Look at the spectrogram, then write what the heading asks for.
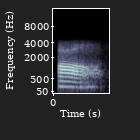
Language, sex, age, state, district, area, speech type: Manipuri, female, 18-30, Manipur, Kakching, rural, conversation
